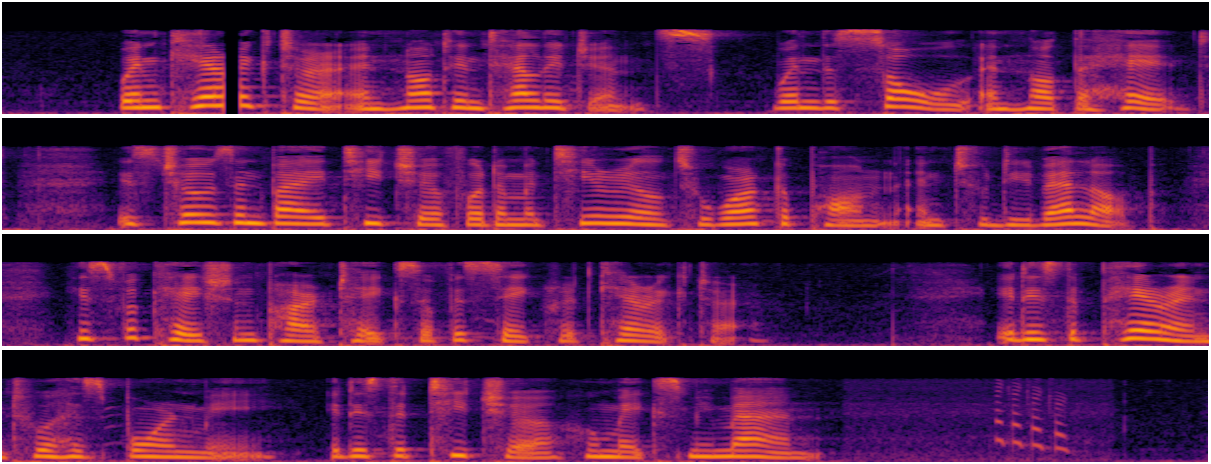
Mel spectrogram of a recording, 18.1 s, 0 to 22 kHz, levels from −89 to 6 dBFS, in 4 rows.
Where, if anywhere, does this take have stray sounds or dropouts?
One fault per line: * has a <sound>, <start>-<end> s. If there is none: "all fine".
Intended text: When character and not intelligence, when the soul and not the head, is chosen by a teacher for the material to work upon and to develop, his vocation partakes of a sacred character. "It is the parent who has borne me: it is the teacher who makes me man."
* has a dropout, 0.8-0.9 s
* has a chirp, 17.3-17.7 s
